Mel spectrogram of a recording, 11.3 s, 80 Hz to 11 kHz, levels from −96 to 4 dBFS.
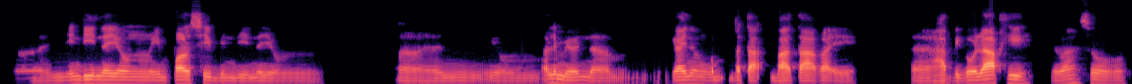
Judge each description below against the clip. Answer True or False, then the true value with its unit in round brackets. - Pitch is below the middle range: True (95 Hz)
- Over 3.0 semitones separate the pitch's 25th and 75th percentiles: False (2.6 semitones)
